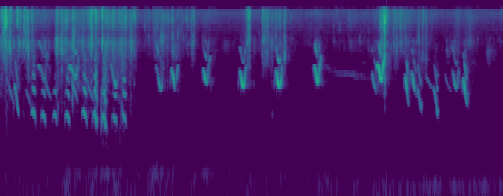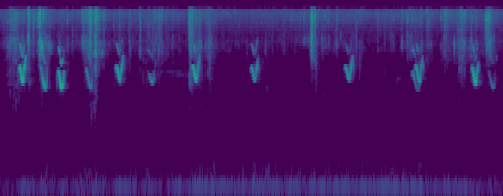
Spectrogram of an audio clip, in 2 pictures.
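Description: Natal spurfowls feeding at a seed-covered wooden stump: a rapid run of low clucking notes in the first second or so, then sharp pecking taps and short, high, falling chirps about every half second.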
